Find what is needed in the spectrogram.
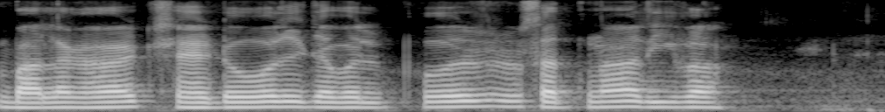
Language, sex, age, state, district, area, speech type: Hindi, male, 30-45, Madhya Pradesh, Balaghat, rural, spontaneous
